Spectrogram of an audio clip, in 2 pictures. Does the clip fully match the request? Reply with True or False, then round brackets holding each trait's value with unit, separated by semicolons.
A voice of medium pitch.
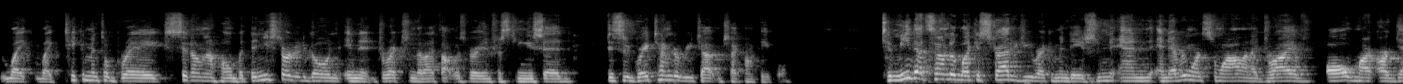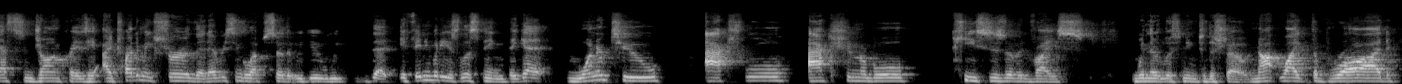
True (155 Hz)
